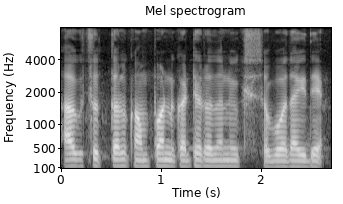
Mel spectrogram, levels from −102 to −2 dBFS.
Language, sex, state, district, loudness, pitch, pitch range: Kannada, male, Karnataka, Koppal, -20 LUFS, 125 Hz, 120-135 Hz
